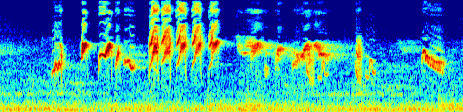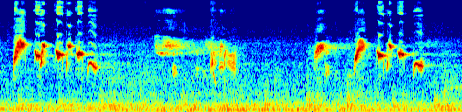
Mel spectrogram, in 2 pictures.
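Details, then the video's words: Wild-caught red-whiskered bulbul in lively song, giving repeated phrases of quick bright notes followed by descending slurred whistles, several phrases separated by brief silences. "chào mào Bổi Hót cĂNG lửa"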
